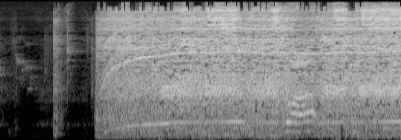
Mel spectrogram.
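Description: Motor spins up to a steady, even whir with a clean airflow hiss; runs smoothly and suction sounds healthy.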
